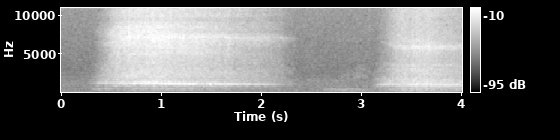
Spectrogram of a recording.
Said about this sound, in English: Now that's a deep breath. I wasn't just to breathe. I mean, breathing's one thing. Taking a deep breath, that's a gift.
